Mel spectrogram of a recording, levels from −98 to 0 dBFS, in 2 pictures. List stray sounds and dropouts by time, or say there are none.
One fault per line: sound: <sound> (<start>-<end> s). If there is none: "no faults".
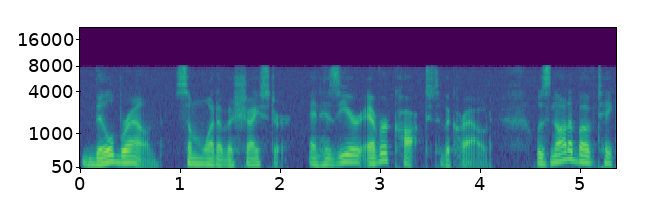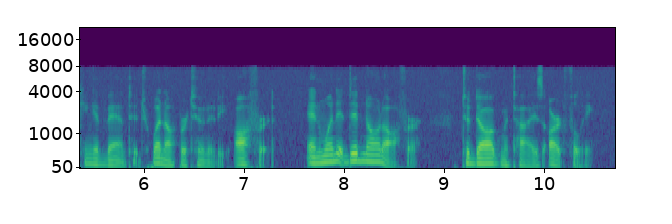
no faults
